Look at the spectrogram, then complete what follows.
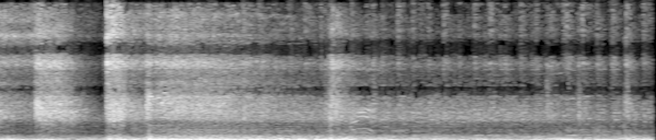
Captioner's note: explosion booming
